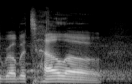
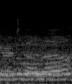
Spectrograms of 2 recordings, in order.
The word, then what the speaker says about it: Rotolo: My name is Benjamin Quach, and today with me I have Robitello. Did I pronounce it right? You did not, but that's okay. Hi, my name is Rotolo.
